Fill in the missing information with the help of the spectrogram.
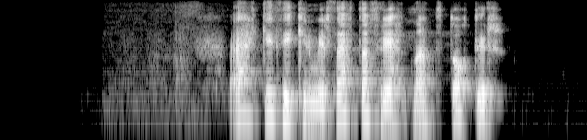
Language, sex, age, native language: Icelandic, female, 50-59, Icelandic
